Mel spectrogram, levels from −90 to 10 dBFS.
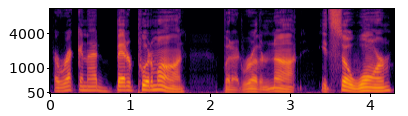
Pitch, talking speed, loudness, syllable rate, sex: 125 Hz, 195 wpm, -19 LUFS, 4.9 syllables/s, male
